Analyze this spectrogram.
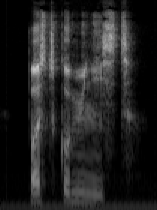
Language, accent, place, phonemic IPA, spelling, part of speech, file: French, France, Lyon, /pɔst.kɔ.my.nist/, postcommuniste, adjective, LL-Q150 (fra)-postcommuniste.wav
- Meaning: postcommunist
